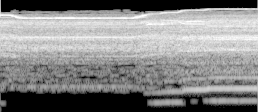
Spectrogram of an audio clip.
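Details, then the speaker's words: Micro quadcopter brushless motor after bearing replacement, spun with props off at no more than half throttle: smooth, very high, steady whir rising slightly in pitch, with no grit or rattle. Normal motor run. "I never go above half throttle I don't go full throttle when I'm doing this cuz it's it without having the load of the prop on there you can hurt your motors pretty good oh that sounds so much better than this"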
